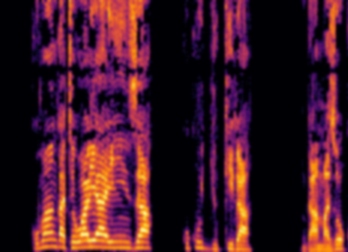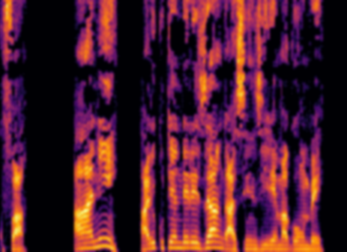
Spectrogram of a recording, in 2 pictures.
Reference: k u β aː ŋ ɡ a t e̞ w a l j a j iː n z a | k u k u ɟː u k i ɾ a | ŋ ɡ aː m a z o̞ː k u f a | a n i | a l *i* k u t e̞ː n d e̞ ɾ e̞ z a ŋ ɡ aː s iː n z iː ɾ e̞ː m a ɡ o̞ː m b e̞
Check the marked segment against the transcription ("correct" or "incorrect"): correct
